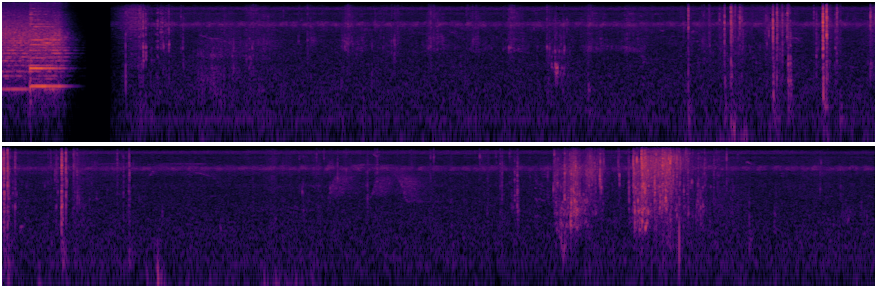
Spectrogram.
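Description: A short music jingle, then water and boat sounds from a small wooden fishing boat on a river, over a faint steady high hiss. Scattered sharp knocks and small splashes come in the middle. Near the end there are two louder bursts of splashing as a hooked fish is pulled up out of the water.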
